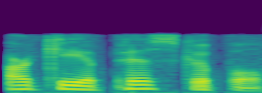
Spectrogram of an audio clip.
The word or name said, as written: archiepiscopal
